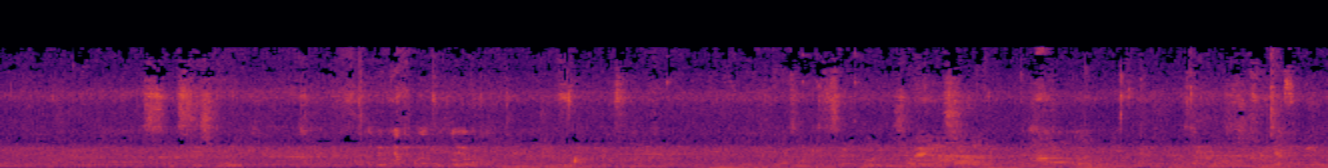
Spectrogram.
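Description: A young man asks questions nearby.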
